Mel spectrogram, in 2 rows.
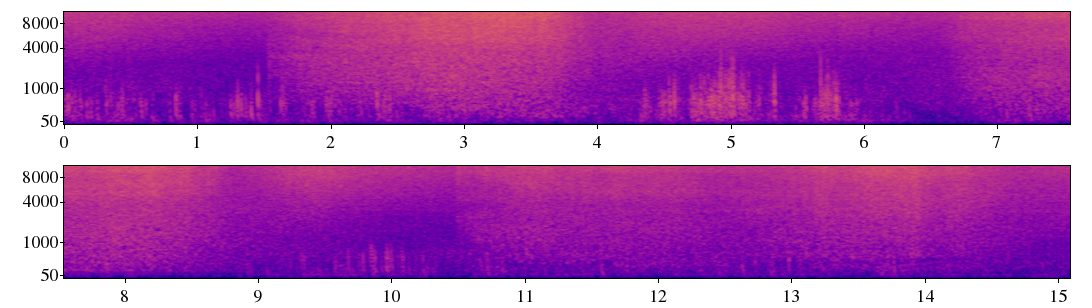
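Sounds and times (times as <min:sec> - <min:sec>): small waves washing on sand: 0:00.0 - 0:15.0
wind buffeting microphone: 0:00.0 - 0:15.0.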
